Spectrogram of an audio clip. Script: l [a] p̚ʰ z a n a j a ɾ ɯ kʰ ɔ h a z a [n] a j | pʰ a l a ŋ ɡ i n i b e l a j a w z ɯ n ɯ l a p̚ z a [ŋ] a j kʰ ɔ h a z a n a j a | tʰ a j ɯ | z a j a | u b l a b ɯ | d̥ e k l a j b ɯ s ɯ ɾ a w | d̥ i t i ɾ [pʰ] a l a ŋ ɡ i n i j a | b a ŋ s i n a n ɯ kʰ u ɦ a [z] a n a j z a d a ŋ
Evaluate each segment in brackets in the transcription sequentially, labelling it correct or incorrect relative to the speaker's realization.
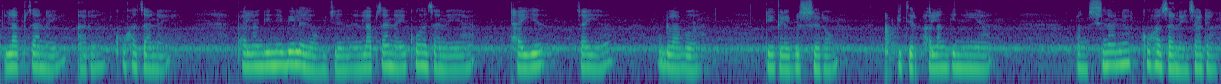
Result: correct, correct, incorrect: n, correct, correct

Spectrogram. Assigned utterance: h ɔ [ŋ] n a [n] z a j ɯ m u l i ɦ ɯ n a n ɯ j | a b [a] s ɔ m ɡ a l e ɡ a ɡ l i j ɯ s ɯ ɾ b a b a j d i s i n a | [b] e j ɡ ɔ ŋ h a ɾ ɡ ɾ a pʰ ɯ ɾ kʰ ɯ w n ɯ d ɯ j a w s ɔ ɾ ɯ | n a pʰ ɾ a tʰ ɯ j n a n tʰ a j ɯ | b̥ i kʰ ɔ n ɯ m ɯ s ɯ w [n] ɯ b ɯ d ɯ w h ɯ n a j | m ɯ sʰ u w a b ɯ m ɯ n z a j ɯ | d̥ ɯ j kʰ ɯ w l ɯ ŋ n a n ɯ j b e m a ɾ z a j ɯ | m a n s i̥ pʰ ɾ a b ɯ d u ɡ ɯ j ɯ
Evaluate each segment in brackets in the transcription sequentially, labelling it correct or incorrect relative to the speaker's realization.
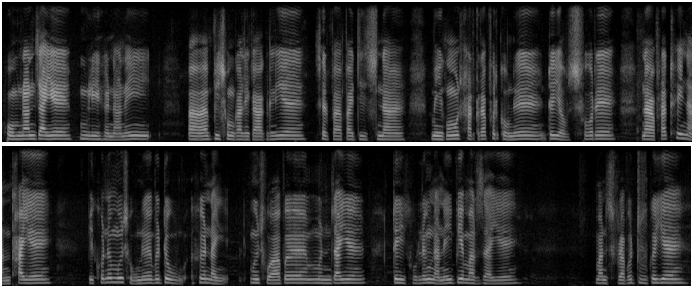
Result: incorrect: m, correct, incorrect: i, incorrect: m, correct

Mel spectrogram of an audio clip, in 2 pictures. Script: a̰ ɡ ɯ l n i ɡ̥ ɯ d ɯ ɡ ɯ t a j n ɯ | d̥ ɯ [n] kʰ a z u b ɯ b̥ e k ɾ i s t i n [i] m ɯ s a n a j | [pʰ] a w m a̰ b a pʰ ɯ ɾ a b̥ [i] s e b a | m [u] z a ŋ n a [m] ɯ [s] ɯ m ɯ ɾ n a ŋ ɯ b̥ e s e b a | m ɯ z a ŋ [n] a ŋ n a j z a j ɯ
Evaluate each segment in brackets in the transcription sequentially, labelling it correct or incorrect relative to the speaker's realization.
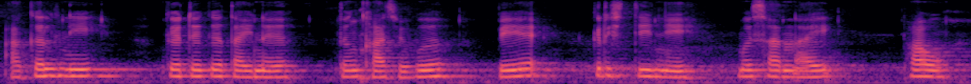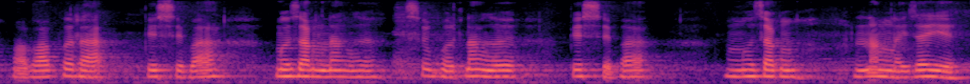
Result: incorrect: ŋ, correct, correct, incorrect: e, incorrect: ɯ, incorrect: ŋ, correct, correct

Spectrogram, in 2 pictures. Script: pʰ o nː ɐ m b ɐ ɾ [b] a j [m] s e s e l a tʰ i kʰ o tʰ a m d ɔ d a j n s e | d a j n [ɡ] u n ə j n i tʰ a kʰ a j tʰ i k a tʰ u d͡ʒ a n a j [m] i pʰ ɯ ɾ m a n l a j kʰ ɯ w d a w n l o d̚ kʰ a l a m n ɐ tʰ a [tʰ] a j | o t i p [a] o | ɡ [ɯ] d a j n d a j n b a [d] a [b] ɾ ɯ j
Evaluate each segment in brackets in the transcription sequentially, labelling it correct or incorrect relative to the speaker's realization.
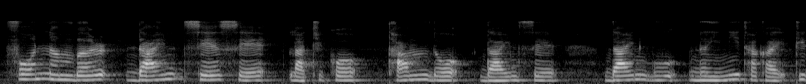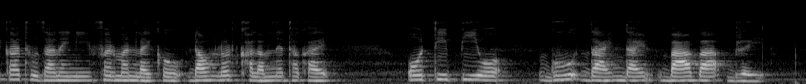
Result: incorrect: d, incorrect: n, correct, incorrect: n, incorrect: kʰ, incorrect: i, incorrect: u, incorrect: b, correct

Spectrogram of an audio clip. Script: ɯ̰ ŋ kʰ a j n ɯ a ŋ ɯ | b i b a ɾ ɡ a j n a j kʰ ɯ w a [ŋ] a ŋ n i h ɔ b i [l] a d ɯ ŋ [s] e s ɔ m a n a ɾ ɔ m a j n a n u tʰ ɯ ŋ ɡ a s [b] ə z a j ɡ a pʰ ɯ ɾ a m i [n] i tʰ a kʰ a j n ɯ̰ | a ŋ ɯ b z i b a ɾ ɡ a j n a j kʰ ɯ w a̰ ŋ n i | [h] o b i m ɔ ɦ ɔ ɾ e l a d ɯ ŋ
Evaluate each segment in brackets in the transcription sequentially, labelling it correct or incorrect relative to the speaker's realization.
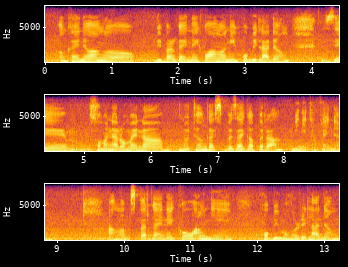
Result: correct, correct, incorrect: z, correct, correct, correct

